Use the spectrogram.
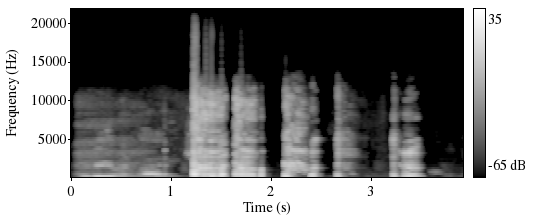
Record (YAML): cough_length: 3.9 s
cough_amplitude: 32768
cough_signal_mean_std_ratio: 0.45
survey_phase: beta (2021-08-13 to 2022-03-07)
age: 18-44
gender: Female
wearing_mask: 'No'
symptom_cough_any: true
symptom_new_continuous_cough: true
symptom_runny_or_blocked_nose: true
symptom_shortness_of_breath: true
symptom_sore_throat: true
symptom_abdominal_pain: true
symptom_diarrhoea: true
symptom_fatigue: true
symptom_headache: true
symptom_change_to_sense_of_smell_or_taste: true
symptom_loss_of_taste: true
symptom_onset: 4 days
smoker_status: Never smoked
respiratory_condition_asthma: true
respiratory_condition_other: false
recruitment_source: Test and Trace
submission_delay: 1 day
covid_test_result: Positive
covid_test_method: RT-qPCR
covid_ct_value: 25.0
covid_ct_gene: ORF1ab gene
